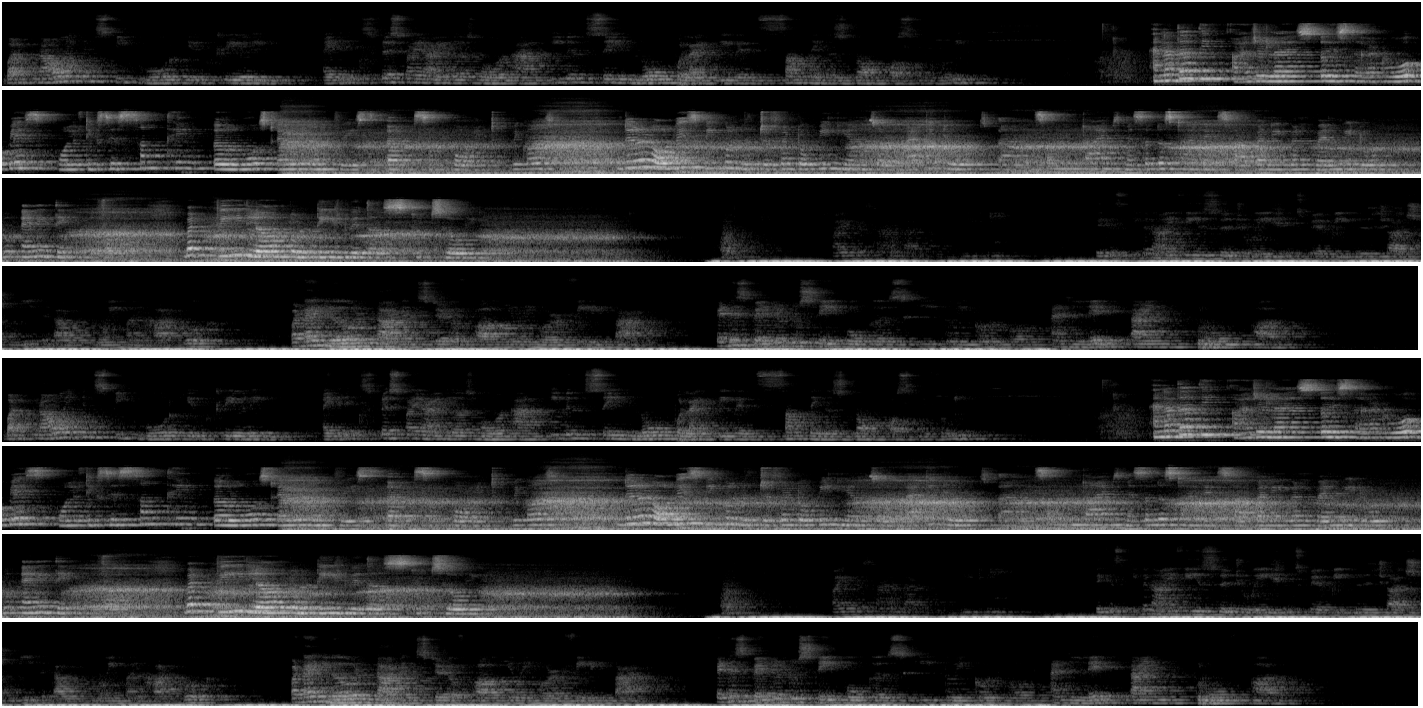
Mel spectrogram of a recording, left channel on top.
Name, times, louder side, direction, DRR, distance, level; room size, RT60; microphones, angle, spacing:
voice 1, 0.0-2.6 3.2-9.6 36.7-38.3 39.3-44.5 45.5-48.9 49.7-53.6 53.8-54.2 54.5-55.4, equal, 85° right, -6 dB, 1.3 m, -40 dB
voice 2, 11.0-19.7 20.0-28.0 28.3-33.2 35.6-35.7, left 1 dB, 15° left, -1 dB, 0.5 m, -27 dB
sound 1, 16.9-34.7, equal, 60° left, 1.3 m, -31 dB
sound 2, 35.4-53.0, equal, 60° right, 0.7 m, -23 dB
5.3 x 3.0 x 2.6 m, 1.3 s
head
